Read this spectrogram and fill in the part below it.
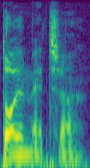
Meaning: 1. interpreter (one who translates in real time; male or of unspecified sex) 2. translator (male or of unspecified gender)
- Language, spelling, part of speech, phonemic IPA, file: German, Dolmetscher, noun, /ˈdɔlmɛt͡ʃər/, De-Dolmetscher.ogg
